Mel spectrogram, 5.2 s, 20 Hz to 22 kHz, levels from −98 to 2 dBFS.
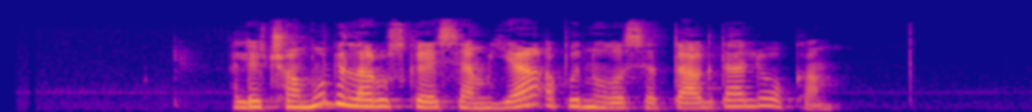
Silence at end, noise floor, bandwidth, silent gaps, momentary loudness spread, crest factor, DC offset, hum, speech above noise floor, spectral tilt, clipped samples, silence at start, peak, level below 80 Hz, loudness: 1 s; -78 dBFS; 11 kHz; none; 12 LU; 22 dB; under 0.1%; none; 53 dB; -4 dB/octave; under 0.1%; 1.15 s; -4 dBFS; -78 dBFS; -24 LUFS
